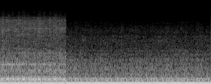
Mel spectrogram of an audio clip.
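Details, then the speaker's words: Truck engine idling, not fully hot, with a ridiculously loud, raw, puffing exhaust leak rumble while transmission fluid is being checked; truck had just run out of fuel and been refilled. "you hear that ridiculously loud exhaust leak just ignore that it's"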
